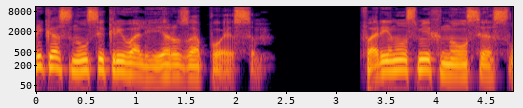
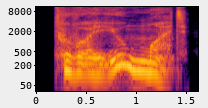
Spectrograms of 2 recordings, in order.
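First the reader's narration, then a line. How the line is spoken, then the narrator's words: Breathed out. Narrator (Russian): выдохнул Курц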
